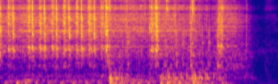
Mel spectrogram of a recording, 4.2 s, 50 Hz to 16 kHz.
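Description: A Tao Motors 125cc ATV engine runs with a rapid, rattling putter that swells and surges for several seconds before cutting out abruptly near the end, loud and close with no voices.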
